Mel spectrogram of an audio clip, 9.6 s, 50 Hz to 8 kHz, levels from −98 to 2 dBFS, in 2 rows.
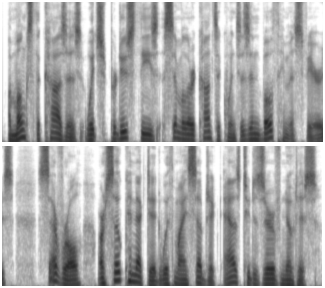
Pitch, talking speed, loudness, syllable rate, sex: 105 Hz, 135 wpm, -20 LUFS, 5.2 syllables/s, male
